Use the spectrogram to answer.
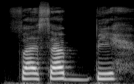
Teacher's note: کلمت فسبح میں با پہ تشدید ہے تو ہمیں تشدید کو ظاہر کرنا ہے، اور کیونکہ تشدید زیر کا ہے تو ہم زیر کو بھی ظاہر کریں گے۔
